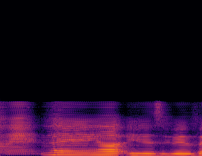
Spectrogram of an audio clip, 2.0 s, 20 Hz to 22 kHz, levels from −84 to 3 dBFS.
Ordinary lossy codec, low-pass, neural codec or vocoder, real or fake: none; none; codec, 16 kHz, 0.2 kbps, FocalCodec; fake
